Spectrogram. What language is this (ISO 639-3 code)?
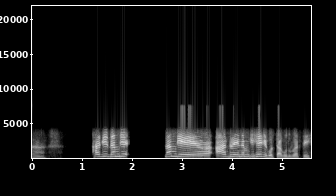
kan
